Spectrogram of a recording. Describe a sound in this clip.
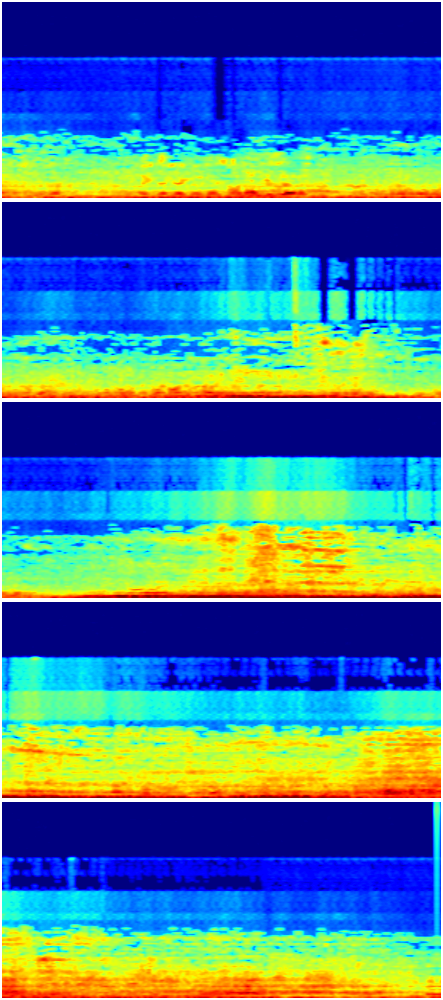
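Racing car engines roar loudly as they speed past.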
